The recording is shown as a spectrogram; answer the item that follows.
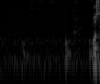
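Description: Marker pen writing on a transparent board: a few faint, short squeaks and rubs of the tip as the letters are drawn.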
